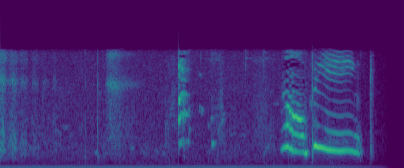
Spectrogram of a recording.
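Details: Stinky, a pet dog, reacting indoors to his own reflection in a mirror after his ball rolls toward the mirrored dog; soft talk early on, then a loud, drawn-out wavering whine with a short yelp at the end.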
